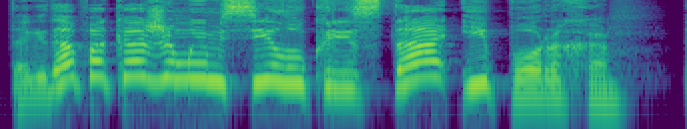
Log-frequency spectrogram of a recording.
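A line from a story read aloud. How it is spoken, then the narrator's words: Laughing. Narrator (Russian): засмеялся капитан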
